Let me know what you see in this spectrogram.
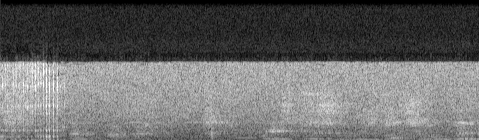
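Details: Slowed-down recording of a sleeping adult man (dad) snoring loudly: deep, drawn-out rumbling breath noise with low droning tones over faint room hiss.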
